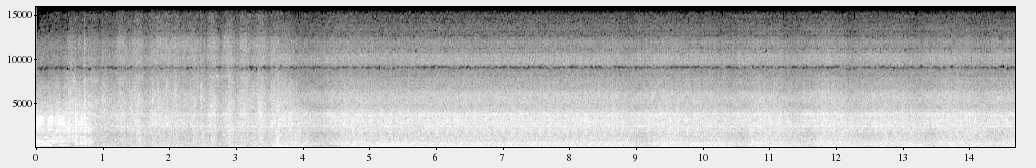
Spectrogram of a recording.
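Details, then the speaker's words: 1964 Buick Electra 225 V8, 38,000 original miles, rebuilt after an engine fire: after a short rev it settles into a smooth, quiet, even idle with no knock or tapping; normal idle. "thing is quiet as a mouse it's nice when it exhaust"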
